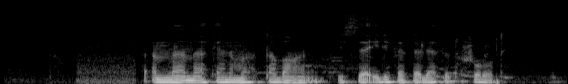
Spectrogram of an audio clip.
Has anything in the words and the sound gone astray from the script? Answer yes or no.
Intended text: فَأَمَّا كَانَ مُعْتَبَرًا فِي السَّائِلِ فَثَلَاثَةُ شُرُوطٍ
yes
